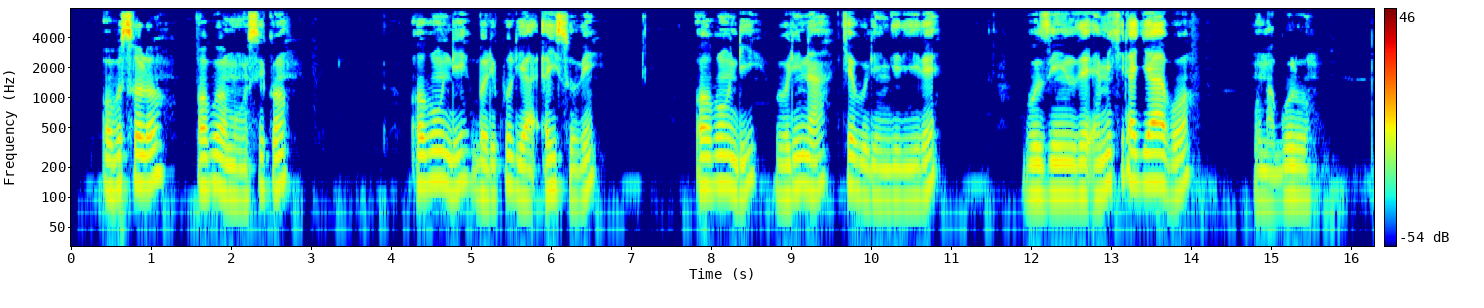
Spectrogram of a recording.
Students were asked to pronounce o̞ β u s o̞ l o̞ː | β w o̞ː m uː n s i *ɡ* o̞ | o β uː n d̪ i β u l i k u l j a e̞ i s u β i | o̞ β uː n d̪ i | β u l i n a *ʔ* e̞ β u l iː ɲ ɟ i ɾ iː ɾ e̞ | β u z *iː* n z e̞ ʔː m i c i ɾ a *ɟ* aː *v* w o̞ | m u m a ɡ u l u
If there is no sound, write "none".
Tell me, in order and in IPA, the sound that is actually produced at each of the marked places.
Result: k, c, iː, ɟ, β

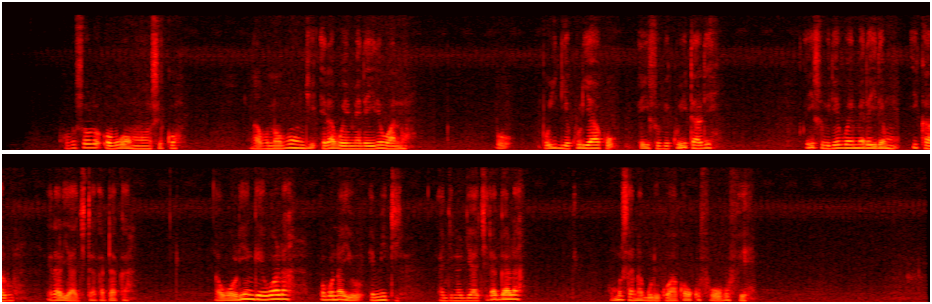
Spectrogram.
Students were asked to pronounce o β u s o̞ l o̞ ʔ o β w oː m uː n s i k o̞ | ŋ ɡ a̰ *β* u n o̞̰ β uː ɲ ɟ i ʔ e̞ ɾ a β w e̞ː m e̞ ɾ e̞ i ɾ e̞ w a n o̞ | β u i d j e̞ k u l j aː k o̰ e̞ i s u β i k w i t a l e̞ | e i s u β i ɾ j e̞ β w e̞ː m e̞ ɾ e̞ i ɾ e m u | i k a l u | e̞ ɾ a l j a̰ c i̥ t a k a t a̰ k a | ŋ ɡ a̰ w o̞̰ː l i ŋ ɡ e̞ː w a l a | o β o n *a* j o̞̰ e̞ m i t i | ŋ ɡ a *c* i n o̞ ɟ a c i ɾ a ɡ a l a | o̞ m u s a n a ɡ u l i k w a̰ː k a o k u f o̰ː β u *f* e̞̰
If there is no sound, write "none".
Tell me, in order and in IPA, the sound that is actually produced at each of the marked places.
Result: β, a, ɟ, f

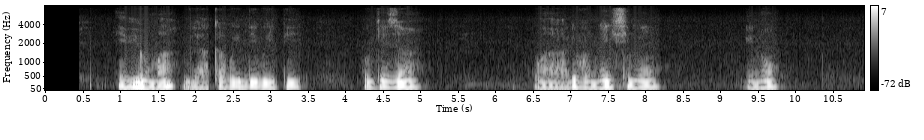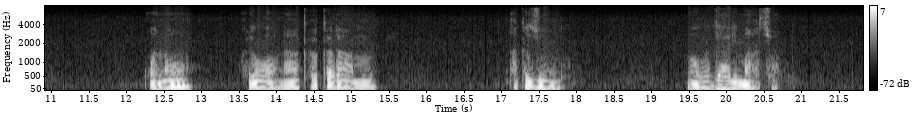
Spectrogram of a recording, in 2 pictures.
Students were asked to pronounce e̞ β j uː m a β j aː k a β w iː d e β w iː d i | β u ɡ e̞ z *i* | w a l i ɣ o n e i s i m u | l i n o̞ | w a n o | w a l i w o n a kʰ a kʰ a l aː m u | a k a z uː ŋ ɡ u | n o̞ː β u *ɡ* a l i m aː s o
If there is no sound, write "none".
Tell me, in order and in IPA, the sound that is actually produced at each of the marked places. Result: a, ɡ

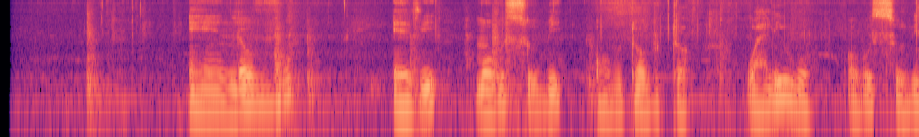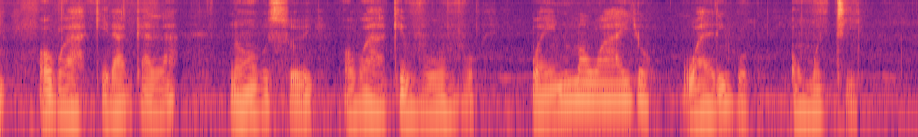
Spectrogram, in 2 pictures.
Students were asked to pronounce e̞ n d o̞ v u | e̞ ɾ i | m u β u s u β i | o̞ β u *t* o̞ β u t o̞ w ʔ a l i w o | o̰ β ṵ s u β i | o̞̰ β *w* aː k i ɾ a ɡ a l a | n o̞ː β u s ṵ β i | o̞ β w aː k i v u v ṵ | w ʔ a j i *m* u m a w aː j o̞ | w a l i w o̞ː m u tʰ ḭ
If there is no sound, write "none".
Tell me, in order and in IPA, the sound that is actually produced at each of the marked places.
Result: t, w, n

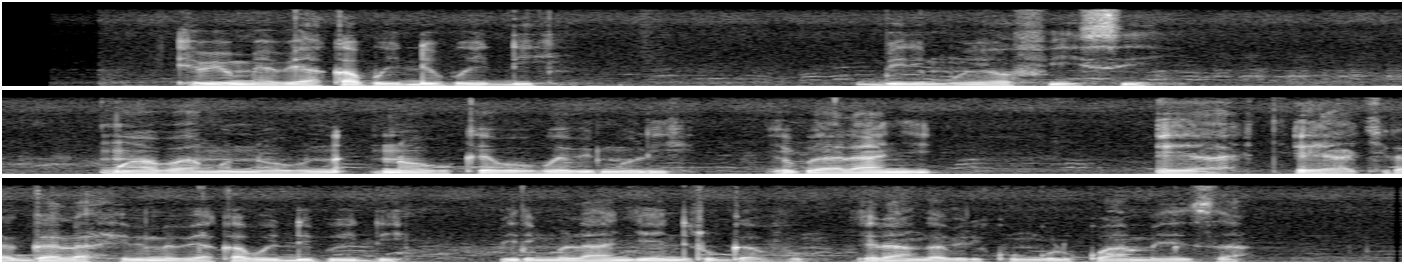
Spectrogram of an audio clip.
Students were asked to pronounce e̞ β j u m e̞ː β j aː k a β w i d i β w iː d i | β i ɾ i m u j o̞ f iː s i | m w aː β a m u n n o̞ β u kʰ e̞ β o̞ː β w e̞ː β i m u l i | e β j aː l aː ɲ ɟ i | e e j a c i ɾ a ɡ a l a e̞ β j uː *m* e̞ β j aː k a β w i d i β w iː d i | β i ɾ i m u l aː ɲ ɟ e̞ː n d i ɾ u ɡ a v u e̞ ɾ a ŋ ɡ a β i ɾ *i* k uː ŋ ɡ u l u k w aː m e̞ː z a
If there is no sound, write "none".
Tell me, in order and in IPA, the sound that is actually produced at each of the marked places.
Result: m, i

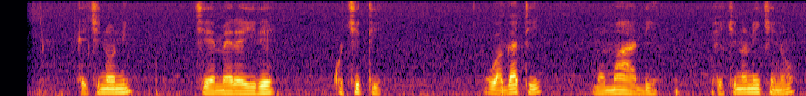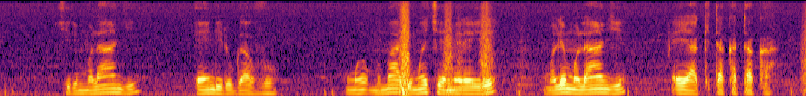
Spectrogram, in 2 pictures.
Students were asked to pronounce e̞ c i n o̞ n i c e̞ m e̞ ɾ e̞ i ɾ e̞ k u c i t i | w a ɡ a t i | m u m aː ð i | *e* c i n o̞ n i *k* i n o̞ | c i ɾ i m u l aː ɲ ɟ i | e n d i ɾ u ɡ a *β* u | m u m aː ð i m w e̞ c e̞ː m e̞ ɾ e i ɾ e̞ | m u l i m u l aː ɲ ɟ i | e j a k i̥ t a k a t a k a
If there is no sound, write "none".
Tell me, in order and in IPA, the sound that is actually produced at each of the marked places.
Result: e, c, v

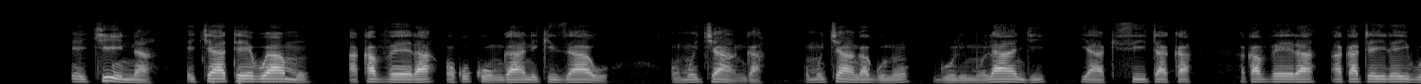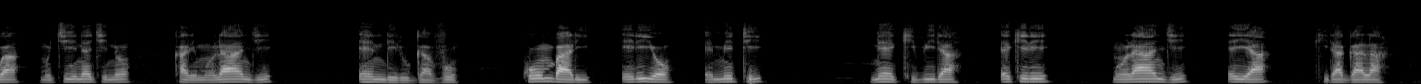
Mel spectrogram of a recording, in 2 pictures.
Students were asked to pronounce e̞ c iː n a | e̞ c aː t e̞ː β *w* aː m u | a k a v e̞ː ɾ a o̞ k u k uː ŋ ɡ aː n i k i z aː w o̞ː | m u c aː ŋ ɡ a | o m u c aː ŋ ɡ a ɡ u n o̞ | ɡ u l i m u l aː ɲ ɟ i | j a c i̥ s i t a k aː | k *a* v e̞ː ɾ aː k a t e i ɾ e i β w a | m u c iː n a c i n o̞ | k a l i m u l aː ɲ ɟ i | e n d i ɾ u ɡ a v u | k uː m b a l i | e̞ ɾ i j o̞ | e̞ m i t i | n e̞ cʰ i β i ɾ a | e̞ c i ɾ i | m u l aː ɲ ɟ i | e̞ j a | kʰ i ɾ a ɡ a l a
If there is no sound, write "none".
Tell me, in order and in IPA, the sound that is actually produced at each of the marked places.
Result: w, a

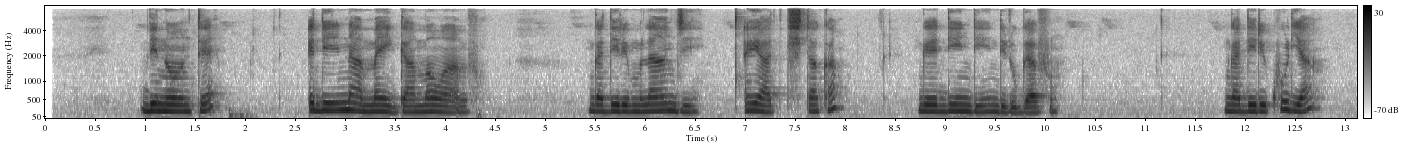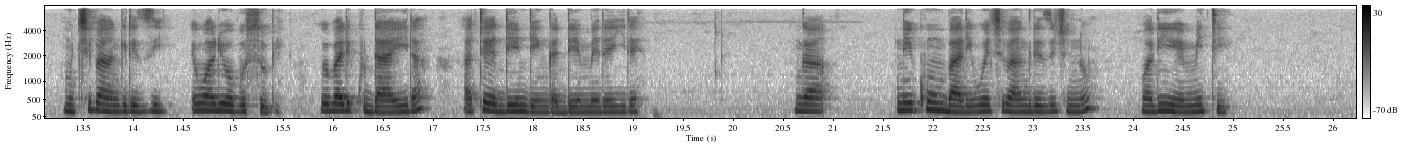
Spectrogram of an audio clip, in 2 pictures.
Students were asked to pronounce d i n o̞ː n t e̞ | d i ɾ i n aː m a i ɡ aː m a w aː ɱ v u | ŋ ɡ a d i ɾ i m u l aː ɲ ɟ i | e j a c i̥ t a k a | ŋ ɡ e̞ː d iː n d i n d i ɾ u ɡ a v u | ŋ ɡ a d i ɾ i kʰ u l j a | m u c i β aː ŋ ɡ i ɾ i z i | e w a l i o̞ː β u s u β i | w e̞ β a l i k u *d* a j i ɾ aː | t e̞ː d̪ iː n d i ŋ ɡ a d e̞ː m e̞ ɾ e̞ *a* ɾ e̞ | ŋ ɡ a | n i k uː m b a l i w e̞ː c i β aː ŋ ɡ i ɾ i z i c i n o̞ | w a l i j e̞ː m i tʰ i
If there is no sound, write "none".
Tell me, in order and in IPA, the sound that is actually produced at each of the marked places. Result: d, i

